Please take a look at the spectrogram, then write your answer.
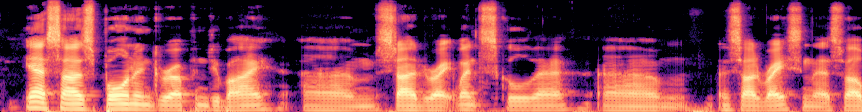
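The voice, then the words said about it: English accent. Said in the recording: “you have an English accent”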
